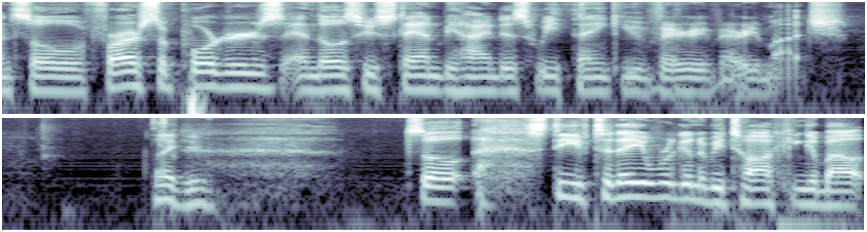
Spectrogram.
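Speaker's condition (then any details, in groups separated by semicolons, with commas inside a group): No condition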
